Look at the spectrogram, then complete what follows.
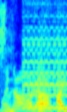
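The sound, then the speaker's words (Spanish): A telephone ringtone for an incoming call chirps with a bright, buzzy electronic warble for about a second, while a voice speaks a short greeting and laughs over it. “Eh, tenemos ahí llamada telefónica.”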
